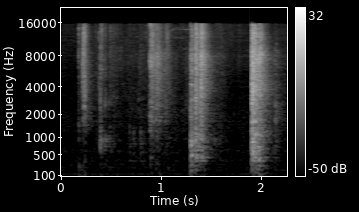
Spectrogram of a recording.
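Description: A cardboard trading-card box and stacked foil packs being handled on a table: a few light taps, then two louder bumps, one about a second and a half in and a sharper one at the end.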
